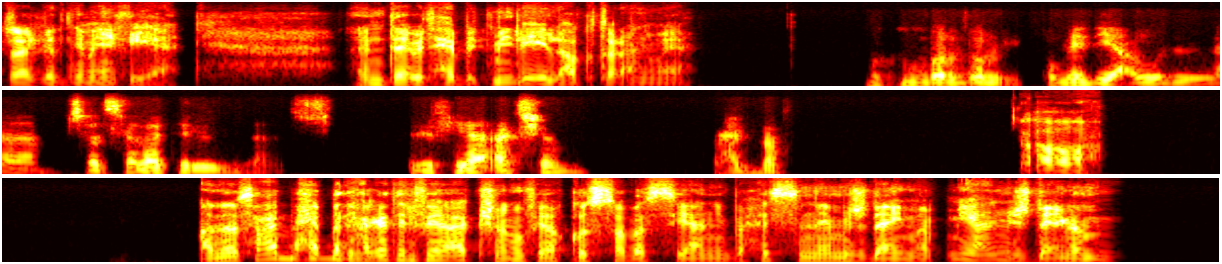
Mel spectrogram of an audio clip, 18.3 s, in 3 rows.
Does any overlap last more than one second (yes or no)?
no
